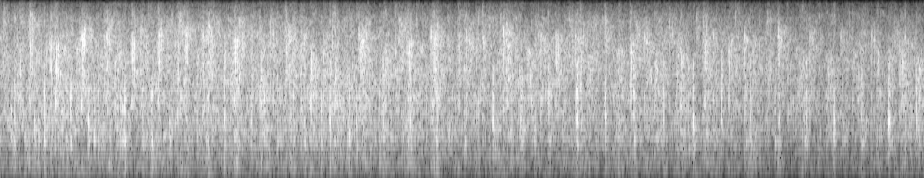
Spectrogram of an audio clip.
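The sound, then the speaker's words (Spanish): An audience at an international ufology congress in Argentina applauds an invited speaker, a dense, continuous clapping that holds steady and fairly loud throughout. “Un fuerte aplauso, sí, por favor.”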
